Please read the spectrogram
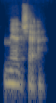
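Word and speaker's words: Mircea: It's M-I-R-C-E-A. I think it pronounced Mircha.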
